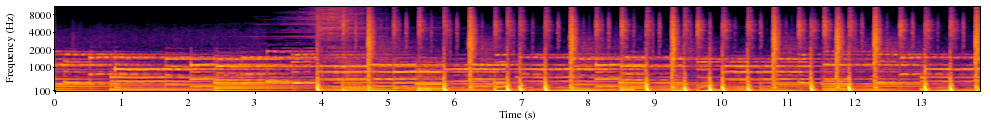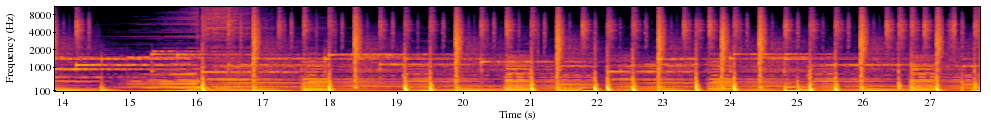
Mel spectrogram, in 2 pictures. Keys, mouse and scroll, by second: 2.1 double click, 4.2 f, 10.2 double click, 12.3 alt+click, 16.0 f, 19.8 double click.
